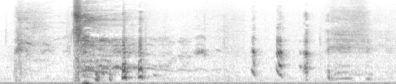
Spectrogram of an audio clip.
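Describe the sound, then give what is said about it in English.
A single sharp sneeze caused by allergies bursts out near the start, followed by a few scattered breathy chuckles and short vocal sounds. “I sneeze at the Heart Foundation.”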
